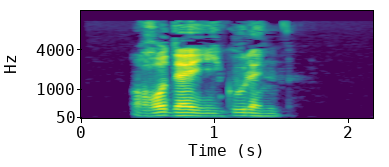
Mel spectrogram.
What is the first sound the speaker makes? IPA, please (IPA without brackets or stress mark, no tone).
ʁ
